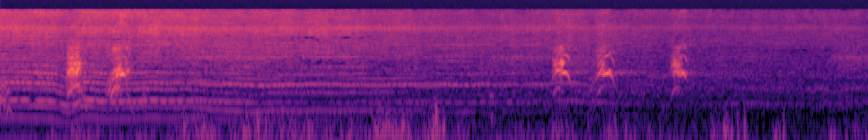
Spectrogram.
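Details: Small Yorkshire Terrier barking while chasing a drone outdoors on a late August evening near sunset: a pair of sharp barks near the start, then three more spaced barks later, over a steady droning hum and wind rumble.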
